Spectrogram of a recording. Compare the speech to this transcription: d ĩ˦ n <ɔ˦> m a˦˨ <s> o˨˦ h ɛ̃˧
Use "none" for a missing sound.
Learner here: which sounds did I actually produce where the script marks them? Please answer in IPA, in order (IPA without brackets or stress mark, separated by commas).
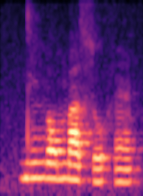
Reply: ɔ˦, s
